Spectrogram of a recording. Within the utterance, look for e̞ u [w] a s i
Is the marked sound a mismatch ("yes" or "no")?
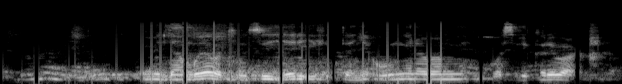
yes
